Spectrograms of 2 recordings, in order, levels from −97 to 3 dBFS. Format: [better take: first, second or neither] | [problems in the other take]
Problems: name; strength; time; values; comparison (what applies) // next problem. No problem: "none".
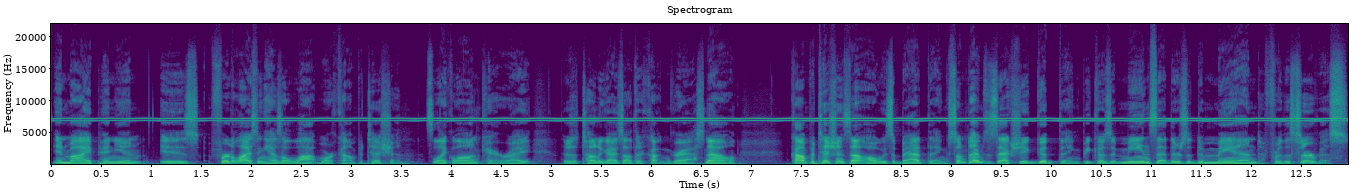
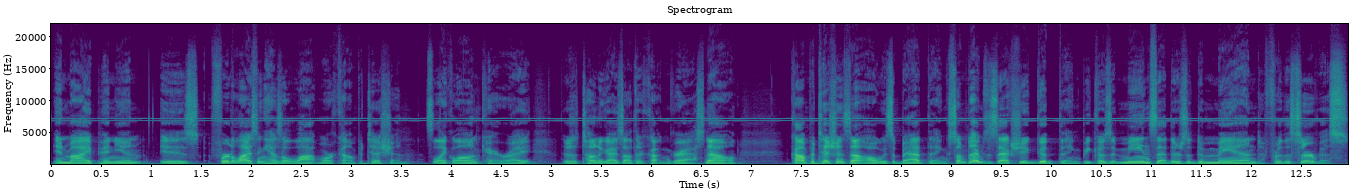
second | high-pitched whine; loud; throughout; 7 kHz, 5 dB below the speech; faint in the second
